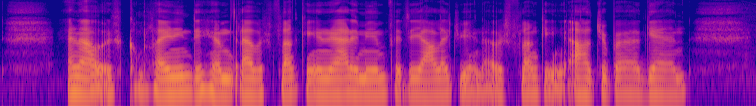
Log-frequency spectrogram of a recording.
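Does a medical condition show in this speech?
Yes: cerebral palsy; affects way of talking, intentionally speaks as well as possible, grammatically correct.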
